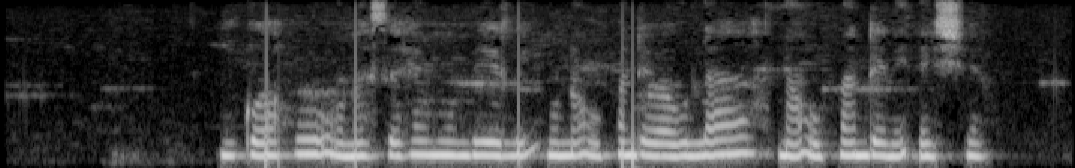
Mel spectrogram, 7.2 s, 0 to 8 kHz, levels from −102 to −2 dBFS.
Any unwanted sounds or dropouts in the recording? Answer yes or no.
no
